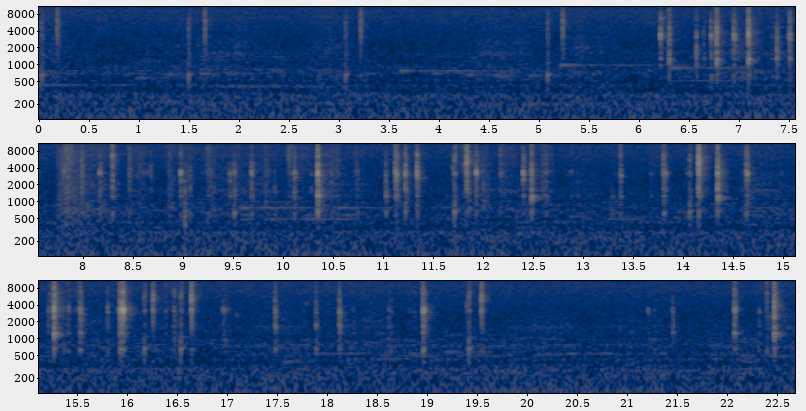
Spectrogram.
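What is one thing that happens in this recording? Short electronic menu beeps sound from a video game.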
